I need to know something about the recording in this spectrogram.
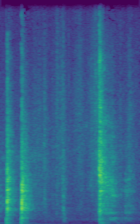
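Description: Spiral-bound sketchbook tapped down on a tabletop: a few sharp knocks, two close together near the start and another about a second and a half in.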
